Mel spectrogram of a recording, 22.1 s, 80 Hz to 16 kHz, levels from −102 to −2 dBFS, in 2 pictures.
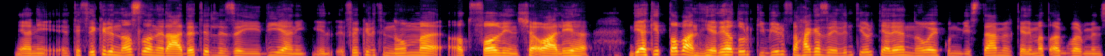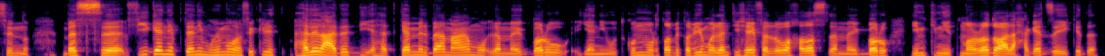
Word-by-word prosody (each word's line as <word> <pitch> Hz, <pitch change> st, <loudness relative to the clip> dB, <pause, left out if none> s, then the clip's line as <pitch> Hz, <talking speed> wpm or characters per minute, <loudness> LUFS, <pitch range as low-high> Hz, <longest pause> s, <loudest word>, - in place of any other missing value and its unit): يعني 140 Hz, +1 st, -8 dB
تفتكري 185 Hz, +8 st, -2 dB
إن 165 Hz, -5 st, -3 dB
أصلًا 180 Hz, -2 st, +1 dB
العادات 145 Hz, +6 st, +3 dB
اللي 150 Hz, -6 st, -5 dB
زي 135 Hz, -1 st, -7 dB
دي 160 Hz, +6 st, -12 dB
يعني 130 Hz, -5 st, -3 dB
ال 130 Hz, -, -14 dB
فكرة 165 Hz, +1 st, -9 dB
إن 145 Hz, -3 st, -11 dB
هم 155 Hz, +3 st, -4 dB, 0.3 s
أطفال 155 Hz, +4 st, +4 dB
ينشئوا 135 Hz, -4 st, +3 dB
عليها، 135 Hz, -2 st, +4 dB, 0.4 s
دي 190 Hz, -, +7 dB
أكيد 220 Hz, +5 st, +1 dB
طبعًا 205 Hz, -9 st, +6 dB
هي 155 Hz, 0 st, 0 dB
ليها 190 Hz, +4 st, +6 dB
دور 200 Hz, +2 st, -2 dB
كبير 195 Hz, +2 st, -7 dB
في 180 Hz, -3 st, -3 dB
حاجة 180 Hz, +4 st, +2 dB
زي 165 Hz, -3 st, -5 dB
اللي 155 Hz, +2 st, -10 dB
أنتِ 180 Hz, 0 st, -16 dB
قُلتِ 180 Hz, +2 st, -7 dB
عليها، 160 Hz, +3 st, +2 dB
إن 165 Hz, -4 st, -8 dB
هو 160 Hz, +3 st, -1 dB
يكون 145 Hz, -4 st, -6 dB
بيستعمل 155 Hz, +3 st, -4 dB
كلمات 135 Hz, +2 st, -6 dB
أكبر 145 Hz, -1 st, -3 dB
من 130 Hz, -1 st, -12 dB
سِنّه، 135 Hz, -3 st, -9 dB, 0.3 s
بس 150 Hz, +1 st, +4 dB
في 155 Hz, +7 st, 0 dB
جانب 225 Hz, -1 st, +3 dB
تاني 195 Hz, +2 st, 0 dB
مهم، 180 Hz, +1 st, -5 dB
هو 165 Hz, -4 st, 0 dB
فكرة 185 Hz, +1 st, -6 dB, 0.2 s
هل 160 Hz, +7 st, +4 dB
العادات 180 Hz, -2 st, +5 dB
دي 160 Hz, 0 st, -9 dB
هتكمِّل 165 Hz, +6 st, -2 dB
بقى 180 Hz, +1 st, +2 dB
معاهم 165 Hz, +1 st, -1 dB
و 160 Hz, -, -5 dB
لمّا 135 Hz, -1 st, -3 dB
يكبروا 155 Hz, +6 st, -2 dB, 0.2 s
يعني 120 Hz, -1 st, -7 dB
وتكون 155 Hz, +6 st, -10 dB
مرتبطة 165 Hz, +1 st, -3 dB
بيهم 175 Hz, +2 st, -3 dB
والّا 160 Hz, 0 st, +2 dB
أنتِ 170 Hz, +1 st, -6 dB
شايفة 165 Hz, 0 st, 0 dB
اللي 150 Hz, 0 st, -3 dB
هو 160 Hz, +1 st, +3 dB
خلاص، 155 Hz, 0 st, -1 dB
لمّا 125 Hz, -2 st, -5 dB
يكبروا 145 Hz, +5 st, +1 dB, 0.3 s
يمكن 145 Hz, -1 st, -8 dB
يتمرّدوا 140 Hz, +4 st, +2 dB
على 130 Hz, -2 st, +5 dB
حاجات 135 Hz, 0 st, -4 dB
زي 130 Hz, -1 st, -7 dB
كده؟ 125 Hz, -2 st, -9 dB
155 Hz, 195 wpm, -23 LUFS, 140-170 Hz, 0.4 s, دي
